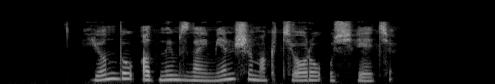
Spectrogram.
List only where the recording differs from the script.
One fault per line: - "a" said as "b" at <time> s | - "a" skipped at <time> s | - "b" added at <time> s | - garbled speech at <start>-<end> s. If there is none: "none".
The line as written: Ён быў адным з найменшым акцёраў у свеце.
none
